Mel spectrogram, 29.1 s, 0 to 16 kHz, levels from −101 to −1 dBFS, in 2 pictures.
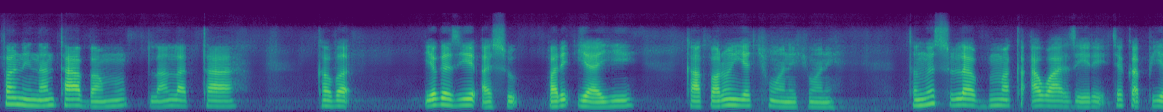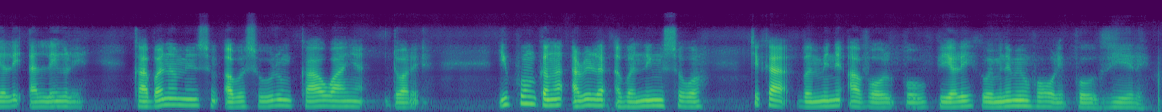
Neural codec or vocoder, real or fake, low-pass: codec, 24 kHz, 0.5 kbps, DualCodec; fake; 10.8 kHz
